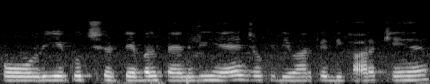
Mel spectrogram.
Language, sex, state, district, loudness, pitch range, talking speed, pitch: Hindi, female, Haryana, Jhajjar, -15 LUFS, 185-195 Hz, 195 wpm, 190 Hz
